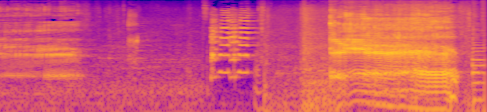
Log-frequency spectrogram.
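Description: A long, loud burp from a man, lasting about two seconds and starting about four seconds in, its pitch sinking slightly. A shorter pitched sound comes just before it, about three seconds in.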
